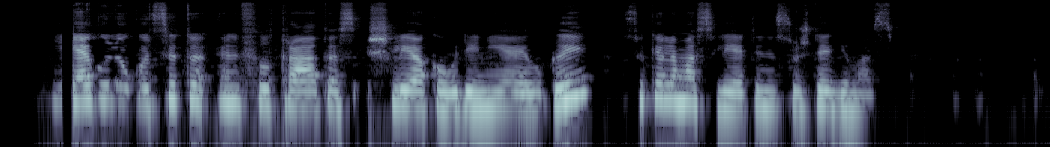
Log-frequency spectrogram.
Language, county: Lithuanian, Vilnius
